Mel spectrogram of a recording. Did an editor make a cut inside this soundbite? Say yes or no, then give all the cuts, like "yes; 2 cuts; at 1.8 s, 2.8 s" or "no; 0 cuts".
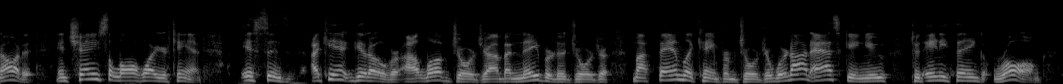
yes; 3 cuts; at 1.7 s, 3.2 s, 9.2 s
